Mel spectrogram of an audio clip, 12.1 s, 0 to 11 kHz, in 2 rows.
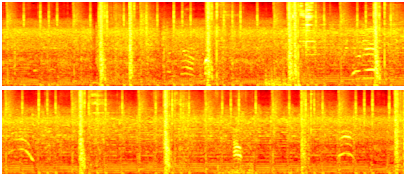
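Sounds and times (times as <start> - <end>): background music: 0.0 - 12.0
gunshots: 1.3 - 3.6, 4.2 - 4.8, 5.5 - 6.1, 7.0 - 7.7, 8.3 - 9.0, 10.4 - 10.9.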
